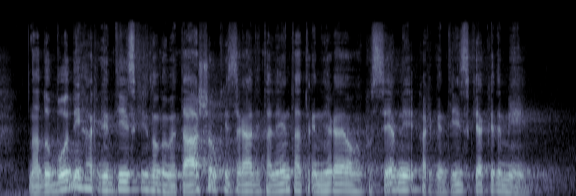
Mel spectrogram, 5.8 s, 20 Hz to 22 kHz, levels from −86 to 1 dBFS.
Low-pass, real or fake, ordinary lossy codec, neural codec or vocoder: 14.4 kHz; fake; none; vocoder, 44.1 kHz, 128 mel bands, Pupu-Vocoder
